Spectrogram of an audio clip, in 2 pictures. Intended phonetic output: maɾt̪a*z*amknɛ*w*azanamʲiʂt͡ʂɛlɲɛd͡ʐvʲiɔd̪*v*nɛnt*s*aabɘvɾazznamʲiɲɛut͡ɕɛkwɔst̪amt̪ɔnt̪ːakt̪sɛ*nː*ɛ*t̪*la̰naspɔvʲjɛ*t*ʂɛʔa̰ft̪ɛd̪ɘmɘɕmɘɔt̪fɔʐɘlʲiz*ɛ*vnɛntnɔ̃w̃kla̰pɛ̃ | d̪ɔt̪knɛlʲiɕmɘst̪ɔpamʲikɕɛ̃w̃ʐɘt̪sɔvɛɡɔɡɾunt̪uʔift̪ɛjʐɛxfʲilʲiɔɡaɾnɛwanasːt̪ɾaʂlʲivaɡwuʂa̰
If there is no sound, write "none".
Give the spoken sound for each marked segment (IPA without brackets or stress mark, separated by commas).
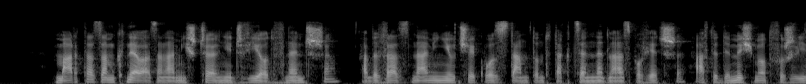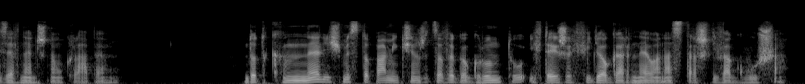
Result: z, w, v, ʂ, nː, d̪, t, ɛ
